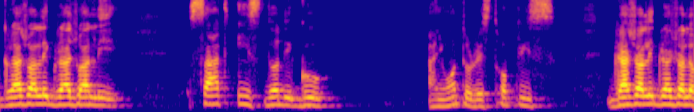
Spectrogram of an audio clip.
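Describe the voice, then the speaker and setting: A young Nigerian man hosting a mock news comedy show, ranting in a mocking, animated way and laughing often. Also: on the high side. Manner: animated, mocking, laughs often, switches to loud excited outbursts. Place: studio with green screen.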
